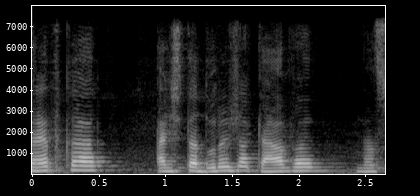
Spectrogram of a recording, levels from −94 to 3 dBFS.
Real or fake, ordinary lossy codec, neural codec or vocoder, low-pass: fake; none; codec, 16 kHz in and 24 kHz out, 1.1 kbps, FireRedTTS-2 codec; 7.2 kHz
